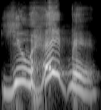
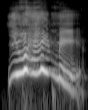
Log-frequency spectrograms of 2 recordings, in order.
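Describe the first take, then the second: First: Slow, loud, drawn-out accusing; dramatic mock accusation. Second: High, loud sung-out accusation; shrill theatrical wail; mock shriek. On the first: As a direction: drag it out in mock outrage. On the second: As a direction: hit it way up high for comedy.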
